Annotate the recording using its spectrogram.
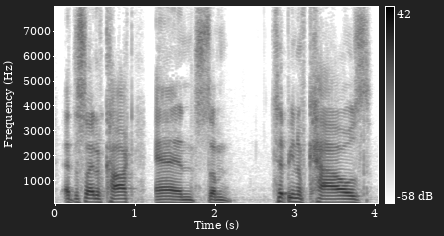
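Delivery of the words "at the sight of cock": ordinary talk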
